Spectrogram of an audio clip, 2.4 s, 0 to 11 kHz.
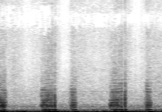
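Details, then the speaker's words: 2020 Toyota Tacoma 10-way power seat: four short dry creaks in loose pairs as weight shifts against the side bolster, cabin otherwise quiet; owner suspects the tight seat bolster rubbing against the side, not confirmed. "i seem to only get sound in mind when i move around you know when i push up against the bolstering on the side of the seat"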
